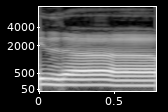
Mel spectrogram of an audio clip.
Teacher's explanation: زال کے ساتھ بعد میں جو الف ہے یہ الف مدہ ہے، اس کو بھی ایک الف کے برابر لمبا کر کے پڑھیں گے۔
